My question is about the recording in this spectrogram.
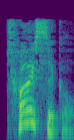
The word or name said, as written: tricycle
